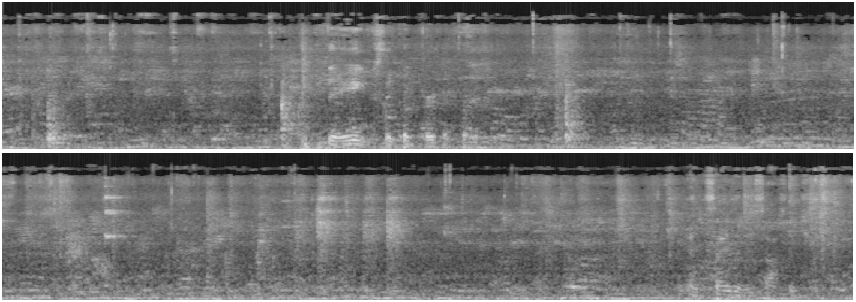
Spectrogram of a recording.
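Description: A metal fork scrapes and clinks on a plate.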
